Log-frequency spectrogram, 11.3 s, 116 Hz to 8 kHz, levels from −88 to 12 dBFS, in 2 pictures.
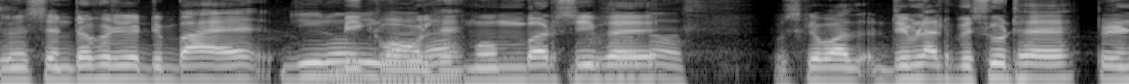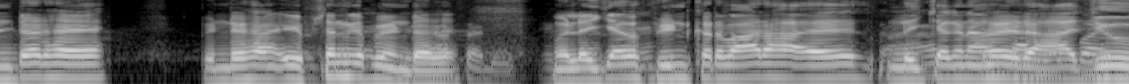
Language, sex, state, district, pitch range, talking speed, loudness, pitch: Bajjika, male, Bihar, Vaishali, 140-160 Hz, 210 wpm, -14 LUFS, 150 Hz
